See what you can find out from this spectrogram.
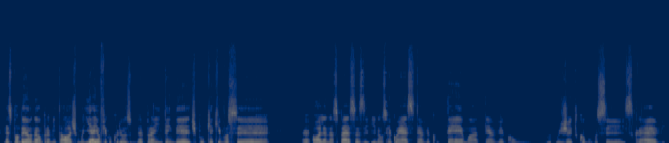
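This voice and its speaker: A man's voice: mid-range voice, normal speed, fairly bright tone, no room sound, clean studio sound. A Brazilian man hosting a casual podcast interview, feeling out and rephrasing his questions as he goes.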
